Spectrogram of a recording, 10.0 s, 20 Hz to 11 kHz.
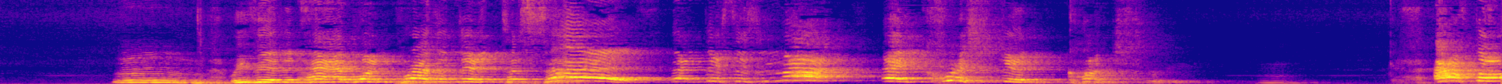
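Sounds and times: woman preaching over loudspeakers: 1.4 - 8.0, 9.5 - 10.0.

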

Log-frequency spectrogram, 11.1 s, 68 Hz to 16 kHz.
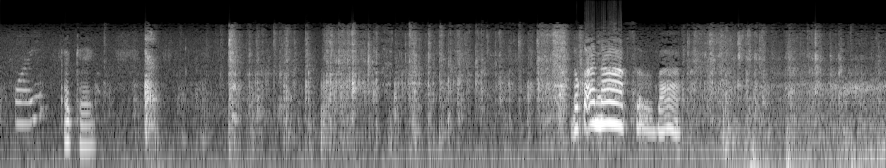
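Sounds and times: wrapping paper tearing and crumpling: 2.8 - 10.9.

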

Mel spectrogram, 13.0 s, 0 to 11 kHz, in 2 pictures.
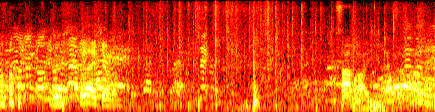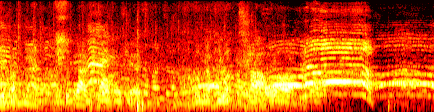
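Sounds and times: men shouting and cheering: 0.0 - 3.2, 4.6 - 13.0.

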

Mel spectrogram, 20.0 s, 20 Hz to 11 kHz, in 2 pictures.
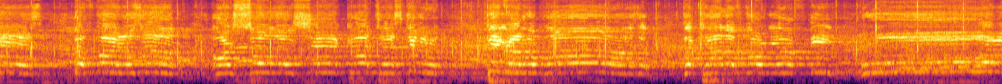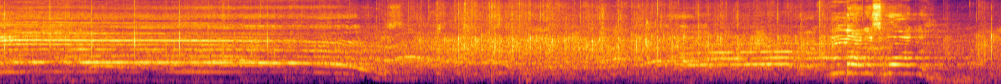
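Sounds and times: audience cheering and applauding: 0.0 - 20.0.

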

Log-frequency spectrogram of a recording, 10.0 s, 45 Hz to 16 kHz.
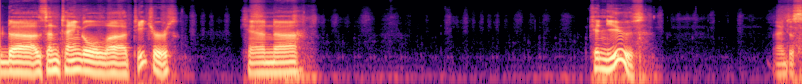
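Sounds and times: paintbrush strokes on paper: 0.0 - 10.0.

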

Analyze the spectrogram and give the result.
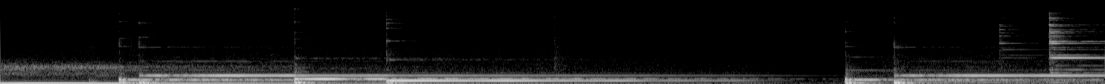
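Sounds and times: strong deep note: 0.0 - 7.9
slow ambient music: 0.0 - 11.0.

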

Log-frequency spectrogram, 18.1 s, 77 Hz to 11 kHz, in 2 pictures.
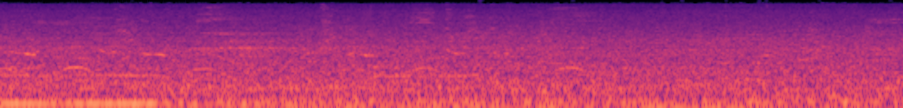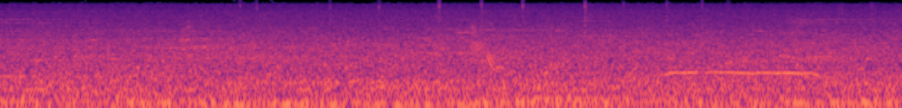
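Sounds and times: faint far-off voices: 0.0 - 18.0.

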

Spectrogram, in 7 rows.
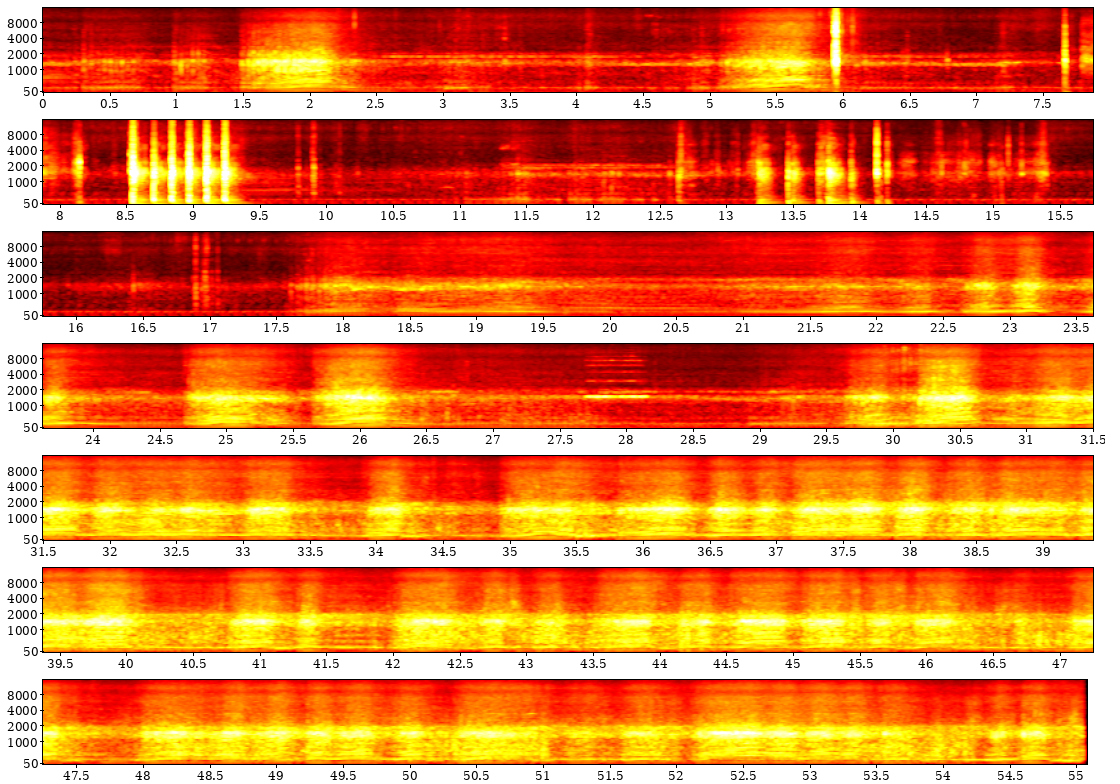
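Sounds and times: atv engine revving: 0.0 - 7.8, 8.6 - 10.0, 11.0 - 15.5, 16.9 - 55.0
knocks and clatter: 8.1 - 10.0, 12.6 - 15.5.

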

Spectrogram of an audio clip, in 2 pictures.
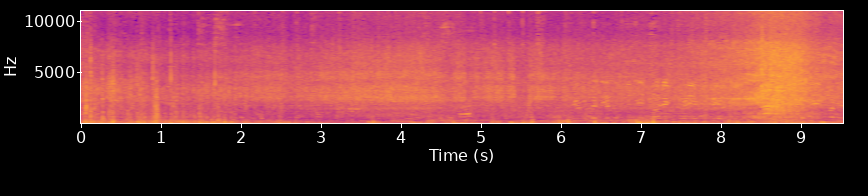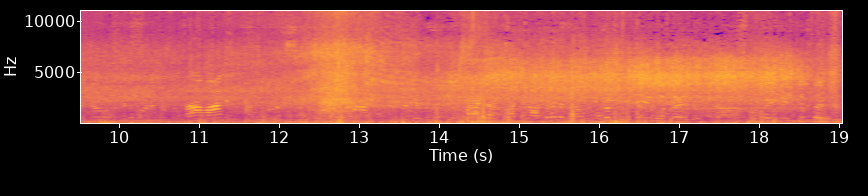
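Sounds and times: passengers talking faintly: 0.0 - 19.0
road and engine rumble: 0.0 - 19.0.

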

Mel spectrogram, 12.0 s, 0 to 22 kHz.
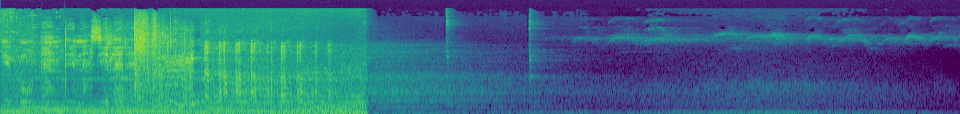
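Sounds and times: small birds chirping: 5.5 - 12.0.

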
